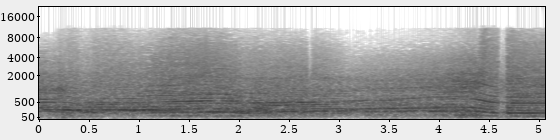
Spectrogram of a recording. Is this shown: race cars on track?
yes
